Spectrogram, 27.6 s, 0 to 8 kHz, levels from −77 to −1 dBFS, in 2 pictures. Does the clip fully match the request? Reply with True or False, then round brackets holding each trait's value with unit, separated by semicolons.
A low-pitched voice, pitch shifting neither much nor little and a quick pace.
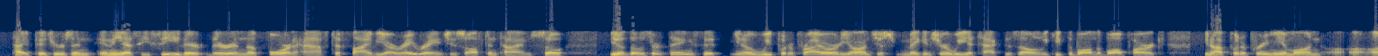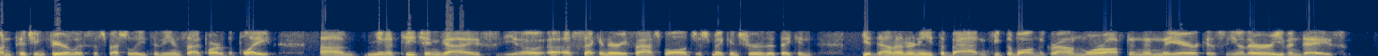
False (120 Hz; 2.1 semitones; 230 wpm)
